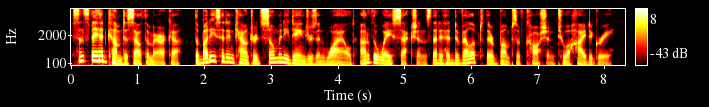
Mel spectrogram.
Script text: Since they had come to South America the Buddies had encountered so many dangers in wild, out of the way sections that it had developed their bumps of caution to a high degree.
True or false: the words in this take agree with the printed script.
true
